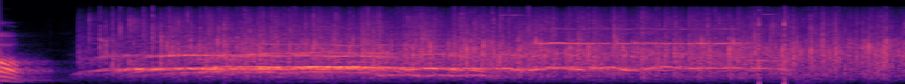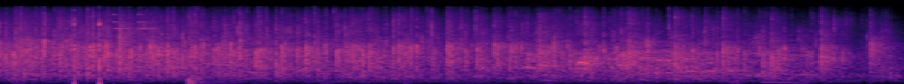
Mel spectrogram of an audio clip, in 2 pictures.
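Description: Studio audience applauding a comedian's entrance, with cheering voices and a short whistle over the first few seconds. The clapping then dies away gradually.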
